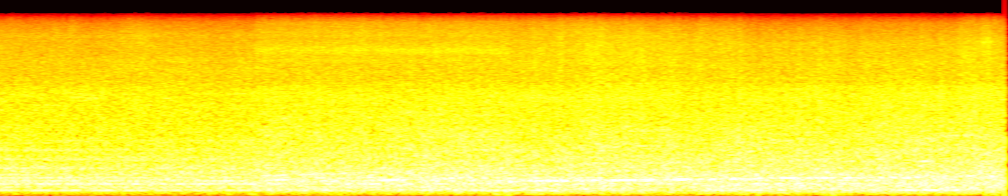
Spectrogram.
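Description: Steady din of a busy station platform: an electric commuter train running alongside the platform, with the bustle of the crowd.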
